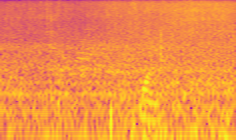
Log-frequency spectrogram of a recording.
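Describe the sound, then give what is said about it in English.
Duck breast sears to a light golden brown in a hot pan with a steady, dense sizzle, a continuous crackling hiss that holds an even level throughout, with a faint murmur of voice briefly underneath. “It looks like it's just seared in a light golden brown. It's making a lovely sizzle.”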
